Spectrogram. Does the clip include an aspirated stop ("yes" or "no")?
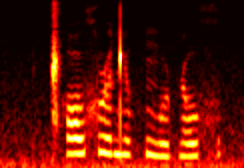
yes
